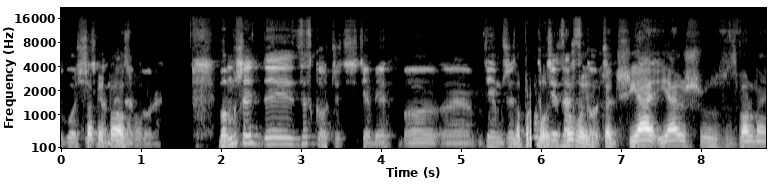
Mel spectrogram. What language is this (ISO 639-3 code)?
pol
